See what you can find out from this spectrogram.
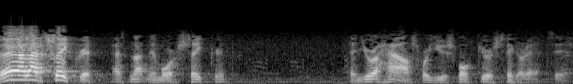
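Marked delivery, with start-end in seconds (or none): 0.0-0.9 high, loud, scandalized, blurted protest. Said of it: "he said".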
